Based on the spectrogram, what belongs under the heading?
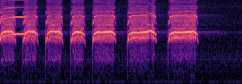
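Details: At a nest in Charlo, Montana, an osprey gives six loud, drawn-out whistled notes, evenly spaced and slightly downslurred, then falls silent.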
